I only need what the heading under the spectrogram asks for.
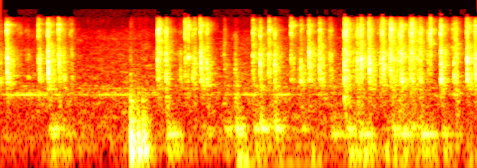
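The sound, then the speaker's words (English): Rapid, clattering computer keyboard typing, fairly loud, with bursts of keystrokes and brief pauses, plus a low thump partway through; no voices. “Your keyboard is so loud, by the way.”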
